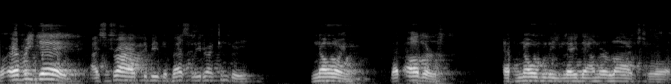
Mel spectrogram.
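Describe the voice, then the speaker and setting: A man with a Vietnamese accent speaks with a high pitch and ordinary pitch variation. His loudness swings widely. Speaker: army officer. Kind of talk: formal speech. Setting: stage with audience. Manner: formal.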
